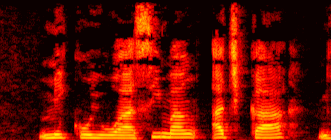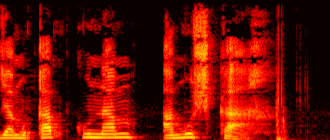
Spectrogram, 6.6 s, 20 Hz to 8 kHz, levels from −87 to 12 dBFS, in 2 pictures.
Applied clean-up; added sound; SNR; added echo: none; none; none; none.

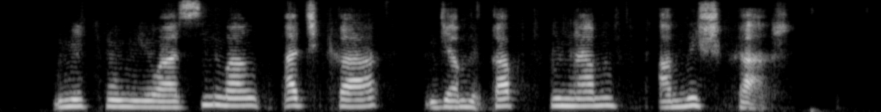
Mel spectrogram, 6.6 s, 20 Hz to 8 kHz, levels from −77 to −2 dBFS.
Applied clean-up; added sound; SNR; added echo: neural mask model DeepFilterNet 3.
